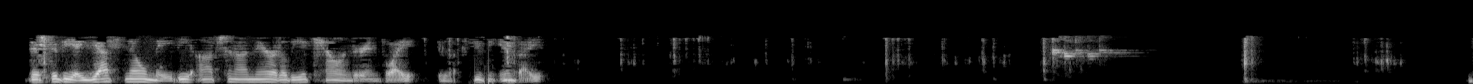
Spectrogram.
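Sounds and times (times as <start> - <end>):
speech: 0.3 - 5.5
personal phone ringing with short electronic tones: 10.5 - 11.6.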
